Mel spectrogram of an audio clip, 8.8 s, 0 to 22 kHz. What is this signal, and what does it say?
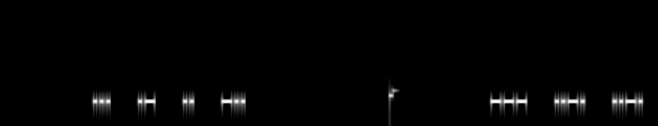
Morse code, heard as a keyed tone, about 28 wpm, spaced as for 16 wpm, 700 Hz. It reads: SAID OFF
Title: 3x Character Spacing - Top 200 Words - 28wpm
